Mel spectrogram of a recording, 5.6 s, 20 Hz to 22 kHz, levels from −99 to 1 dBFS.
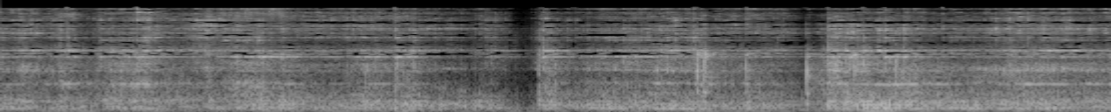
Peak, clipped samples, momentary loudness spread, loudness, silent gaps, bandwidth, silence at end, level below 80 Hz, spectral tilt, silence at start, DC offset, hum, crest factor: -10 dBFS; under 0.1%; 7 LU; -29 LUFS; none; 17 kHz; 0 s; -52 dBFS; -2 dB/octave; 0 s; under 0.1%; none; 20 dB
